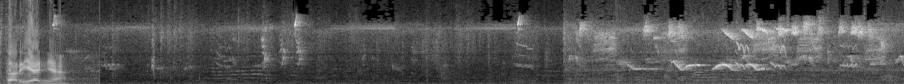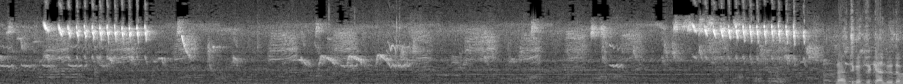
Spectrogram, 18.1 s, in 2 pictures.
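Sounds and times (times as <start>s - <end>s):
birds chirping and calling: 1.0s - 18.0s
fast high bird trill: 5.2s - 18.0s.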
